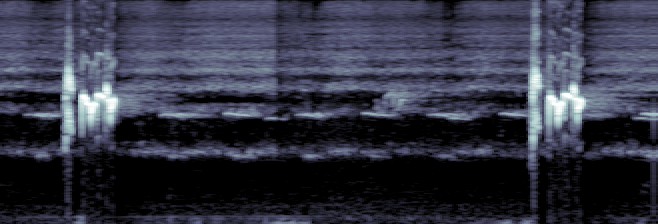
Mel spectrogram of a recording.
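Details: Energetic sooty-headed bulbul calling rivals, pure recording with no other species; two phrases each of a sharp note followed by a rapid, bubbly, rolling whistle, about three and a half seconds apart, over a steady faint hum.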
